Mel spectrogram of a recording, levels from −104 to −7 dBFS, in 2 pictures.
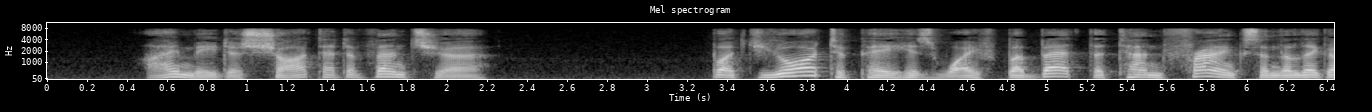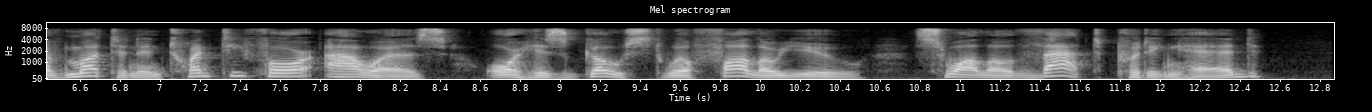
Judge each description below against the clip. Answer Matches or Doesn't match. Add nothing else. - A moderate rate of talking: Matches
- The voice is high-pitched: Doesn't match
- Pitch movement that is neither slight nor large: Doesn't match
